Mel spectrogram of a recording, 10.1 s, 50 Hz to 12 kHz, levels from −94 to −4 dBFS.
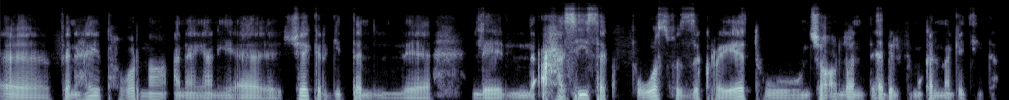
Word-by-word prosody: آآ 75 -4 0
في 85 - 0
نهاية 95 +8 -1
حوارنا 95 +2 -4
أنا 70 0 -2
يعني 70 +1 -5
آآ 70 -2 -1
شاكر 105 0 +1
جدًا - - -3 0.4
ل 70 -1 -1 0.4
ل 65 +1 +1 0.3
لاحاسيسك 120 - +6 0.3
في - - -4
وصف - - +3
الذكريات 75 +6 +1
وإن 75 -1 -5
شاء 85 - +6
الله 85 +1 +1
نتقابل 75 -3 0
في - - -14
مكالمة 70 -3 -2
جديدة. - - -10
75 Hz, 130 wpm, -32 LUFS, 70-85 Hz, 0.4 s, لاحاسيسك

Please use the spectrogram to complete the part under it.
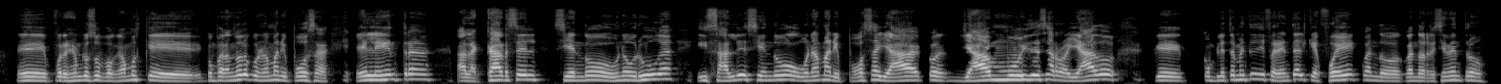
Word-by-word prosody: eh, 175 0 +1
por 180 +1 -1
ejemplo, 180 +4 0
supongamos 185 +1 -2
que, 160 -8 +1
comparándolo 185 +5 +1
con 205 -3 -2
una 185 - -2
mariposa, 185 -6 -2 0.2
él 200 +4 +3
entra 230 +2 +1 0.2
a 165 - 0
la 155 -2 -2
cárcel 215 +3 +3
siendo 190 0 0
una 185 +3 -1
oruga 230 +5 +2 0.2
y 180 +1 -4
sale 185 +5 +1
siendo 210 0 -1
una 185 0 -1
mariposa 185 0 -2
ya 185 +1 +3
con 180 -4 -4
ya 180 +4 +5
muy 210 +1 +4
desarrollado, 215 +1 +2 0.3
que 180 -2 -1
completamente 215 +5 -4
diferente 200 -4 -2
al 225 -1 -1
que 180 -6 -4
fue 210 +8 +1
cuando 175 -6 -4
cuando 170 0 -2
recién 160 +5 -6
entró. 190 -6 -4
190 Hz, 150 wpm, -21 LUFS, 175-215 Hz, 0.3 s, ya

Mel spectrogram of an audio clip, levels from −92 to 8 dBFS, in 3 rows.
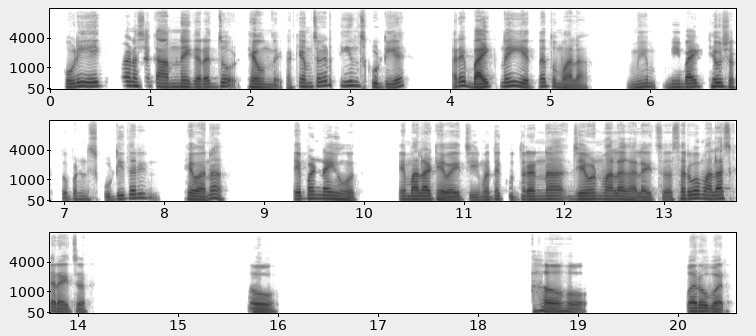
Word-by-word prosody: कोणी 155 +5 +1
एक 175 - -1 0.2
पण 190 -2 +1
असं 175 +1 -3
काम 145 -1 +1
नाही 145 0 +2
करत, 130 +1 +1
जो 165 - +1 0.2
ठेवून 130 -3 +2
देतं. - - -7
का 115 - -11
की 160 - -2
आमच्याकडे 175 +6 -2
3 190 0 0
स्कूटी 140 -6 -3
आहे. 165 - 0 0.5
अरे 185 +4 +2
बाईक 145 +6 +7
नाही 175 +2 +2
येत 145 - +3
ना 170 - +1
तुम्हाला. 110 -9 -2 0.4
मी 130 +7 -4
मी 135 -2 -6
बाईक 145 +2 +4
ठेऊ 160 0 +3
शकतो, 125 -8 -6
पण 130 +3 -7
स्कूटी 115 +3 -6
तरी 175 +1 0 0.4
ठेवा 125 -3 +4
ना, 170 +2 0 0.7
ते 140 - +4
पण 160 0 +3
नाही 150 -1 +4
होतं. 115 -6 +1 0.4
ते 125 - 0
मला 135 +1 +5
ठेवायची, 110 -2 +1
मग 115 0 -3
ते - - +1
कुत्र्यांना 125 +3 +1
जेवण 135 +2 +3
मला 130 -1 +4
घालायचं, 105 -2 -1
सर्व 155 +8 +2
मलाच 155 +2 +4
करायचं. 105 -6 -1 1.6
हो. 110 -2 +2 2.6
अ, - - -5
हो, 120 -5 +4
हो. 110 -5 -2 1.0
बरोबर. 130 -1 +4
135 Hz, 155 wpm, -22 LUFS, 120-155 Hz, 2.6 s, बाईक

